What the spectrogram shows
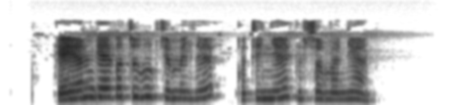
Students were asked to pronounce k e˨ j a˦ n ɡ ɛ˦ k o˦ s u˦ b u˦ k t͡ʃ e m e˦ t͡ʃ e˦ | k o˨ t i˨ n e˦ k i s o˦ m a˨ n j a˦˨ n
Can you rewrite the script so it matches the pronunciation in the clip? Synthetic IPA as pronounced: k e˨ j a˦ n ɡ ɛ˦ k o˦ t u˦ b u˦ k t͡ʃ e m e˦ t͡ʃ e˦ | k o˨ t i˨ ɲ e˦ k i s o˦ m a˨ n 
